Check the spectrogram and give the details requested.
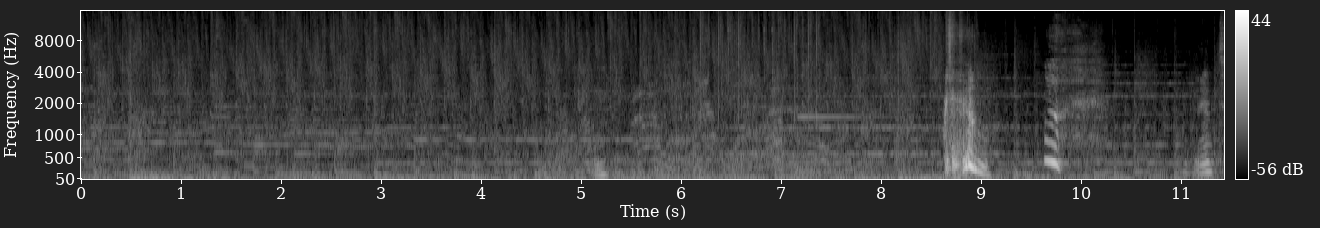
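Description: Soft game music plays, then a sudden loud explosive voiced burst, a single sneeze, followed by two smaller breathy vocal sounds.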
